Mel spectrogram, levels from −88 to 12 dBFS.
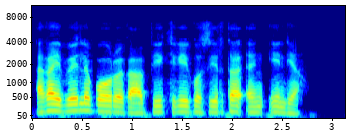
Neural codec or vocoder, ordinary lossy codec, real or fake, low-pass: none; AAC, 32 kbps; real; 7.2 kHz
